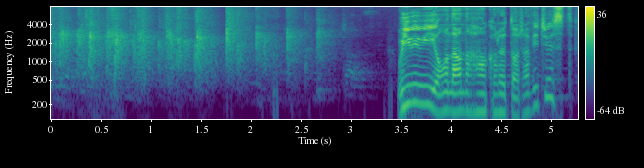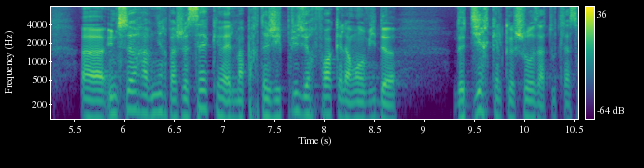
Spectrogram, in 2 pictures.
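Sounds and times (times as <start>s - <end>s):
audience applause: 0.0s - 2.9s
speech: 3.5s - 10.5s.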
